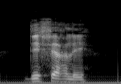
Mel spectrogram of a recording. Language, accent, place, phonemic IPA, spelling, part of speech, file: French, France, Lyon, /de.fɛʁ.le/, déferler, verb, LL-Q150 (fra)-déferler.wav
- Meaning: 1. to break 2. to break out, to surge, to rise up, to sweep 3. to unfurl (sails)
